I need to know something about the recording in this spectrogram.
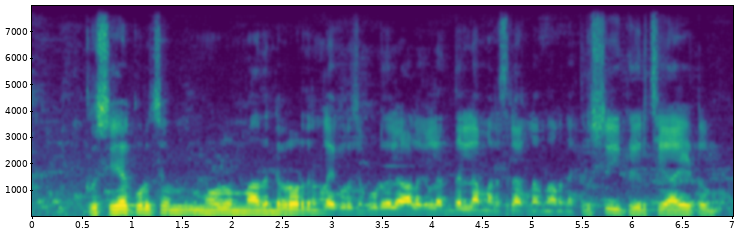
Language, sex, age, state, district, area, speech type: Malayalam, male, 45-60, Kerala, Alappuzha, urban, spontaneous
